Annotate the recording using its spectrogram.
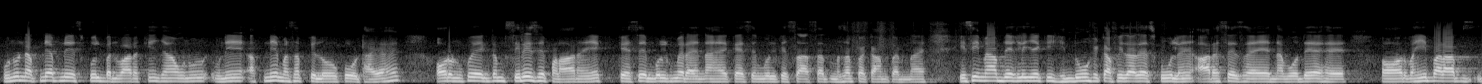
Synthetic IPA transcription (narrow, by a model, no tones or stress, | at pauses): ʊnɦõːneɐpneɐp̬neɪskuːlbɐnʋaɾɐkʰːeɦɛ̃d͡ʒɐɦãʊñʊnɦẽʔɐpnemɐzɦəb̚keloːɡõkoʊʈʰaːjaɦɛː | ɔːɾʊnkoeːk̚d̪əmsɪɾes̬epɐɽ̤aɾɐɦẽɦɛ̃kɛːsemʊlkmẽɾɛɦnaɦɛːkɛːsemʊlkːesaːt̪saːt̪mɐzɦəb̚kakaːmkɐɾnaɦɛː | ɪsimẽaːp̚d̪eːkʰliːd͡ʒiekiɦɪ̃nd̪uõkekaːfizjaːd̪aɪskuːlɦɛ̃ʔa̰ːɾeːsɛsɦɛːnɐʋoːd̪eɦɛ | ɔːɾʋɐɦĩp̬ɐɾaːp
